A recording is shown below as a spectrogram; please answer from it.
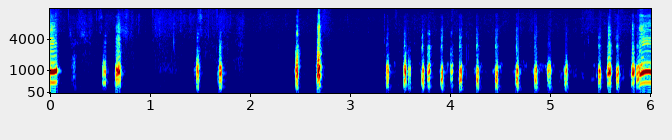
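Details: A chicken gives scattered single clucks, then a quickening run of short evenly spaced clucks, ending in a slightly rising squawk.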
